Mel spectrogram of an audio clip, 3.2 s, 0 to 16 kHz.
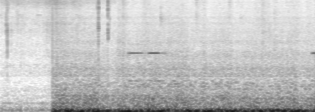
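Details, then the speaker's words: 2025 Tiffin Phaeton motorhome on a Freightliner chassis while driving: two short high beeps over road rumble. This is the Road Watch collision alert warning of a close vehicle ahead. "What's that sound that's driving me insane for the last thousand miles or so? Well, it's a new system that Freightlininer has out called Road Watch."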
